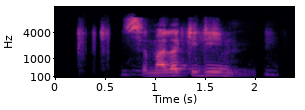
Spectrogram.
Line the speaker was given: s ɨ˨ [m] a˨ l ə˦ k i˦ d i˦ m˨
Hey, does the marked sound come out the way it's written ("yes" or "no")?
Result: yes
